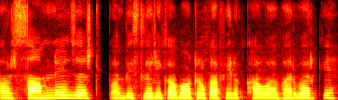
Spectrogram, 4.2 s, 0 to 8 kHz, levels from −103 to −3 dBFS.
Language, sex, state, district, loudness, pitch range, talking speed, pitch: Hindi, female, Chhattisgarh, Bastar, -19 LUFS, 185-195 Hz, 170 wpm, 190 Hz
